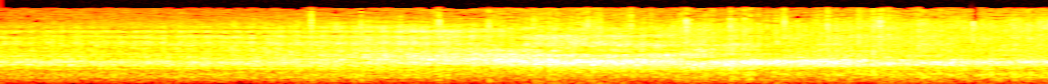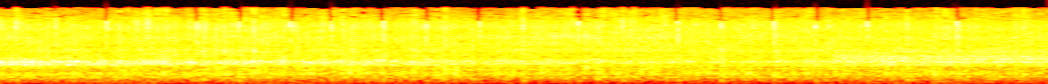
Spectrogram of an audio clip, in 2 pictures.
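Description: OO-gauge model train running noise picked up by a small camera riding on the train: a steady rushing rumble of metal wheels on rail, swelling about two to four seconds in, with faint ticking above it.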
